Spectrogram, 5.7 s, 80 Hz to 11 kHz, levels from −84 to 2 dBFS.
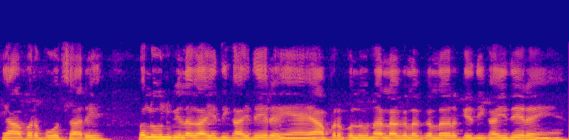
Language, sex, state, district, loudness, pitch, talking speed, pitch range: Hindi, male, Haryana, Charkhi Dadri, -12 LUFS, 150 Hz, 230 wpm, 145-155 Hz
